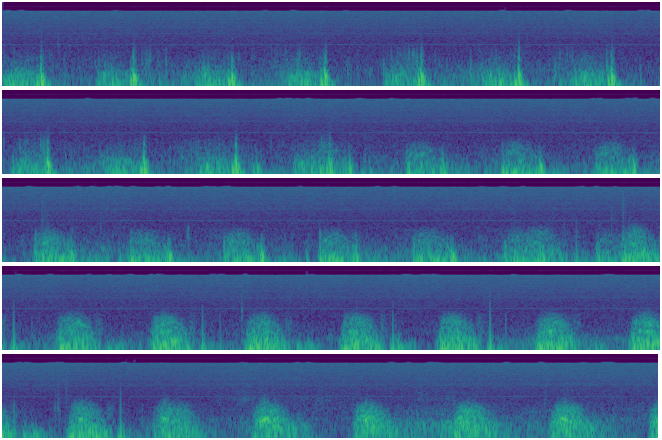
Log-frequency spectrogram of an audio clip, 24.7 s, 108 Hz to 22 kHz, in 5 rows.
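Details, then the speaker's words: Severe mitral regurgitation: regular heartbeat about 83/min, harsh murmur filling systole, then a low groaning diastolic inflow rumble from large regurgitant volume returning across the mitral valve. "that's an inflow rumble so much blood has gone back into his left atrium that a lot of it's going to come back down"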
